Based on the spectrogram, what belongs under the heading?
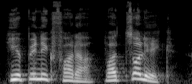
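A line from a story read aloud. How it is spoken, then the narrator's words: Calling out. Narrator (German): rief Störtebeker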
